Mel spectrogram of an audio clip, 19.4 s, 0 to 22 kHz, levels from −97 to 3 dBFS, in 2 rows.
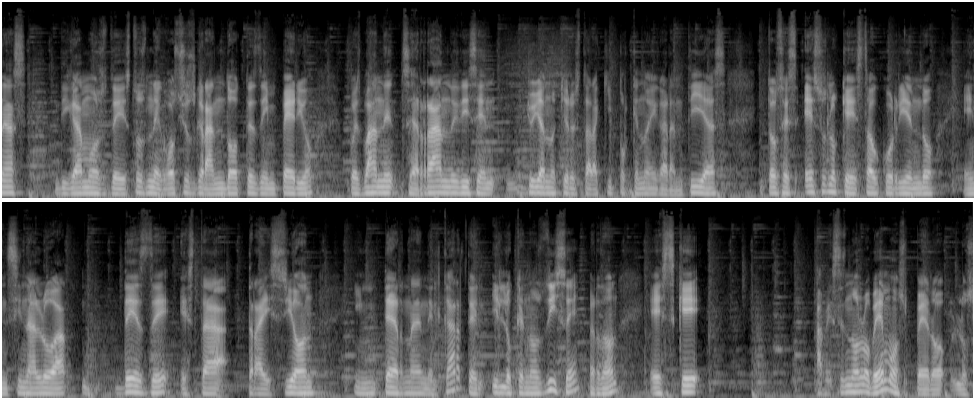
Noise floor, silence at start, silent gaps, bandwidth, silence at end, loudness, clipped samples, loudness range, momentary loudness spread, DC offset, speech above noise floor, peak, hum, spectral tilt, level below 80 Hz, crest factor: -47 dBFS; 0 s; none; 15 kHz; 0 s; -26 LUFS; under 0.1%; 3 LU; 12 LU; under 0.1%; 20 dB; -4 dBFS; none; -5.5 dB/octave; -50 dBFS; 22 dB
